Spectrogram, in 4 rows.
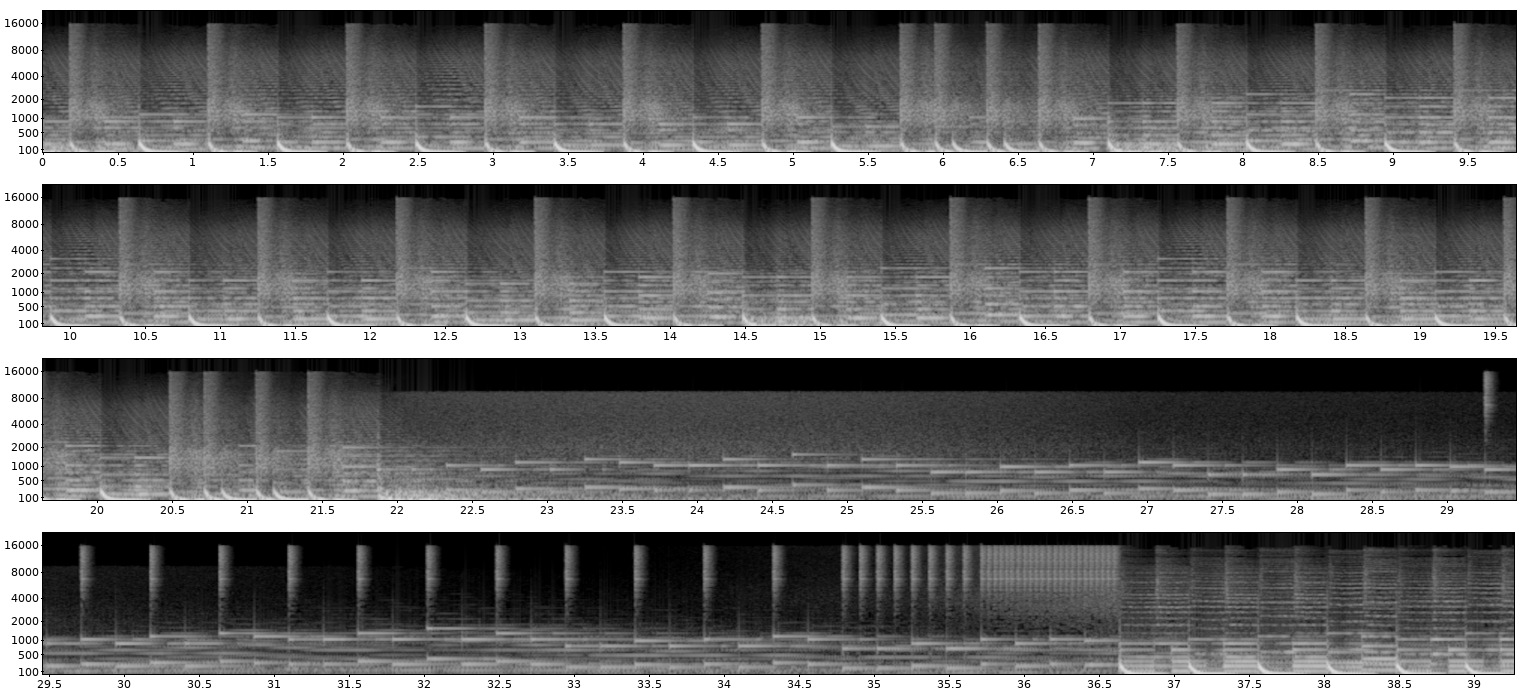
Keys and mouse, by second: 0.5 z, 0.9-4.7 drag, 6.0-7.0 drag, 7.0-11.0 right drag, 9.1-11.0 drag, 11.0 o, 11.5-13.2 right drag, 13.2-14.2 drag, 14.2 KP_3, 14.7-16.0 drag, 14.8 z, 15.1 c, 17.2-19.7 drag, 18.6 right click, 18.8 z, 19.8 right click, 20.4 z, 21.3 z, 21.5-23.4 drag, 23.9-26.5 right drag, 24.8 z, 25.5-30.1 drag, 26.5 right click, 30.5-31.6 drag, 32.3-33.5 drag, 35.6 z.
